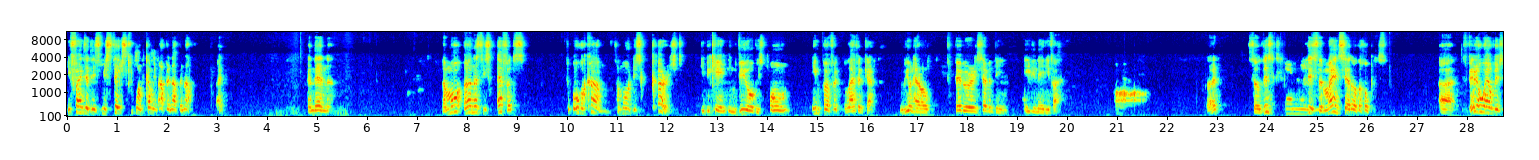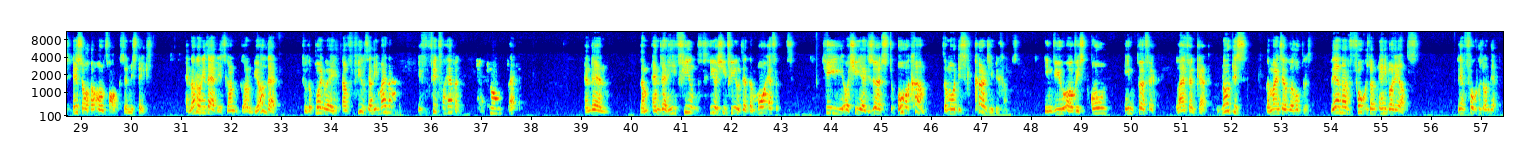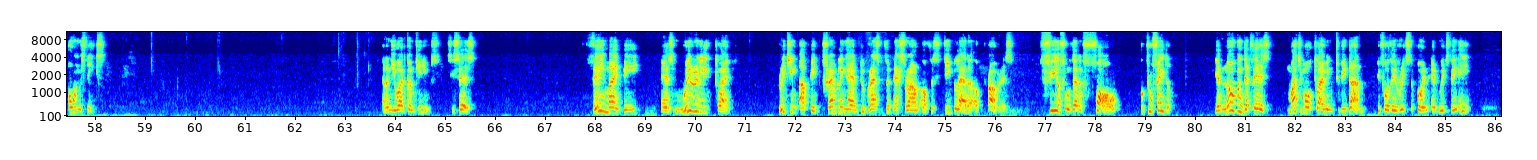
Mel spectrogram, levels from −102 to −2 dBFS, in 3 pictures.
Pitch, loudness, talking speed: 170 Hz, -26 LUFS, 135 wpm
